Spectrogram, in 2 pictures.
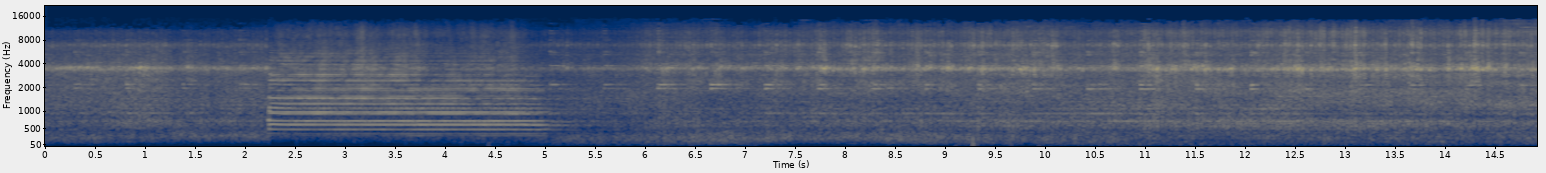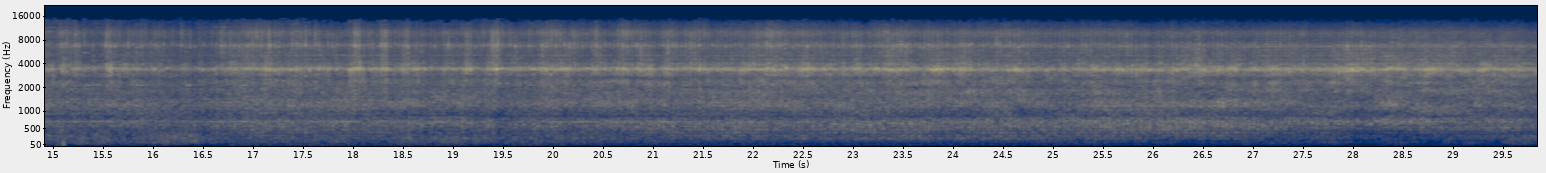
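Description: A diesel locomotive's horn sounds one chord-like blast of about three seconds, a couple of seconds in. After it, the locomotives' engines rumble steadily as they roll past, with wheel clatter on the rail joints.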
